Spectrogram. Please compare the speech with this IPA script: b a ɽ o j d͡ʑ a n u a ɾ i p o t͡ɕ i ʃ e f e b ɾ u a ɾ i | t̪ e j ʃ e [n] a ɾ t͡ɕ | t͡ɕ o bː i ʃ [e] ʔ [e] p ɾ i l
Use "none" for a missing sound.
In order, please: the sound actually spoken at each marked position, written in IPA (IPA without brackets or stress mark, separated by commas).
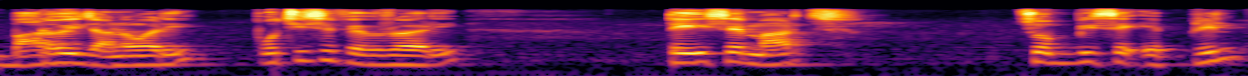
m, e, e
